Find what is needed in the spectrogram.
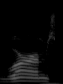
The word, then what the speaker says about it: Worms: It's spelled Worms, but you put a V in front of that.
